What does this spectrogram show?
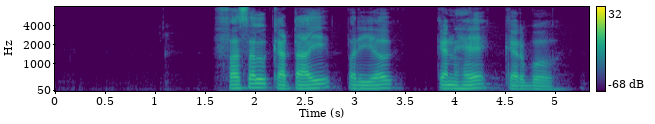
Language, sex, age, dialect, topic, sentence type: Magahi, male, 51-55, Northeastern/Surjapuri, agriculture, question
